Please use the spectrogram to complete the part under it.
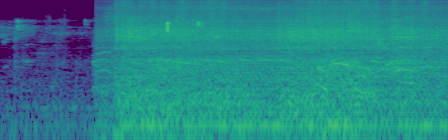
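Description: Gunfire and explosions roar in a battle.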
